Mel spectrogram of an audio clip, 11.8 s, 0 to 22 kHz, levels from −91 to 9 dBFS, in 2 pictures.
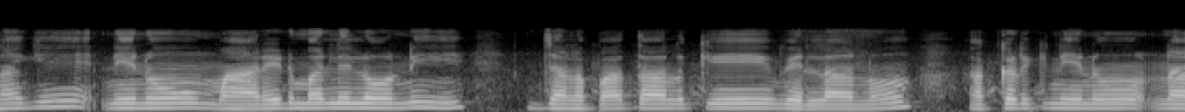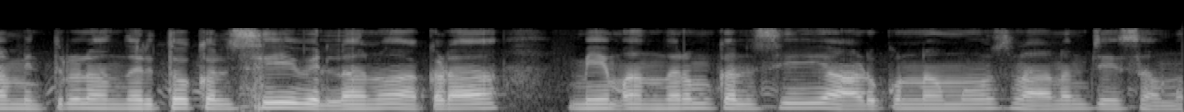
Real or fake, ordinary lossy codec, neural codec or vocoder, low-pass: real; none; none; 7.2 kHz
